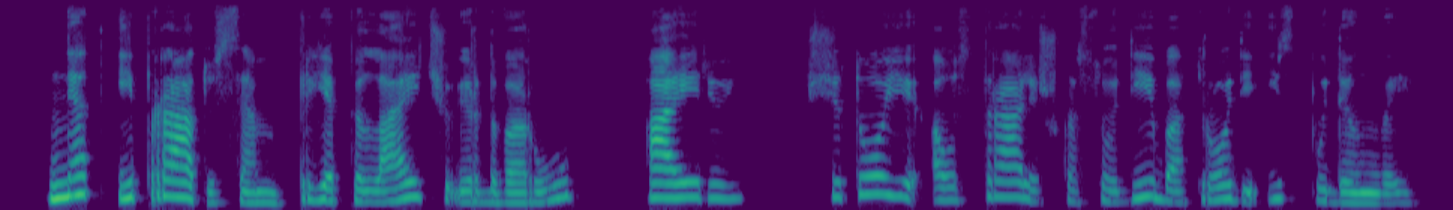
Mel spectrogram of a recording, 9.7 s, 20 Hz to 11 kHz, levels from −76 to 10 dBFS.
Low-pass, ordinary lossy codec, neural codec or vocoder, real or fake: 9.9 kHz; Opus, 32 kbps; none; real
